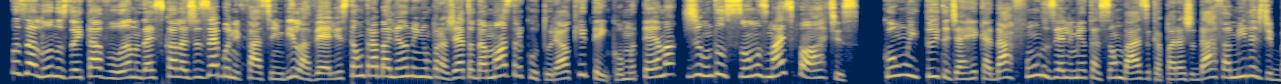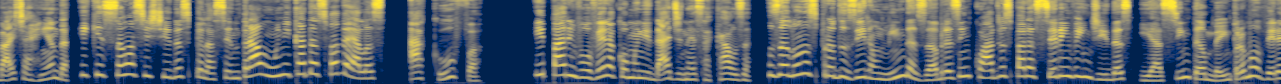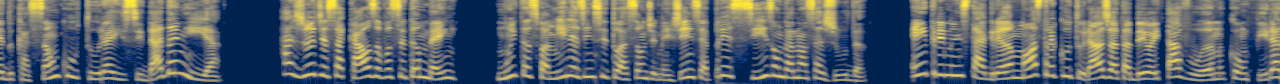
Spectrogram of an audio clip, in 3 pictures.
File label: portuguese brazilian animation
